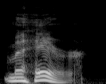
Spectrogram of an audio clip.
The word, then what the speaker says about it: Mexia: spelled M-E-X-I-A. Mexicans pronounce that Mejia, but I'm told most Texans pronounce it Mejia. And my wife, who's from Muleshoe, Texas, says it's pronounced Meher.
